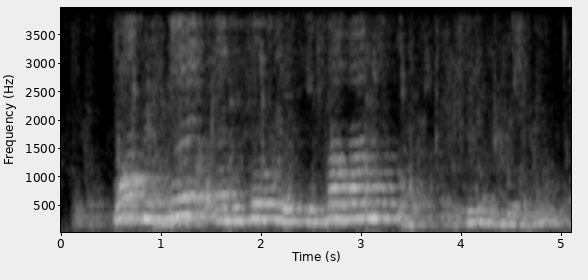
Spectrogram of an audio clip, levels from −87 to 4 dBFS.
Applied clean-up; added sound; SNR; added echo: neural separator model SepFormer DNS4.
